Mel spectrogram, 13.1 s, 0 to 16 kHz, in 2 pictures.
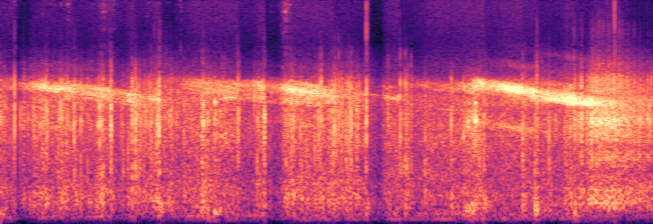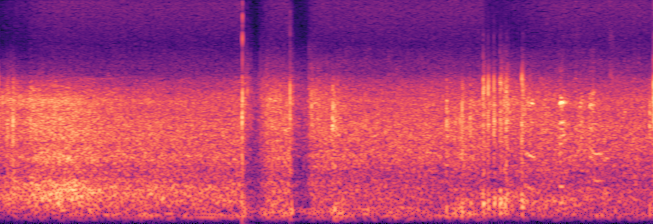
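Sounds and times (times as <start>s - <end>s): high whistle gliding down: 0.0s - 6.5s
fireworks bangs and crackling: 0.0s - 13.0s.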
